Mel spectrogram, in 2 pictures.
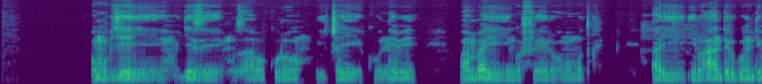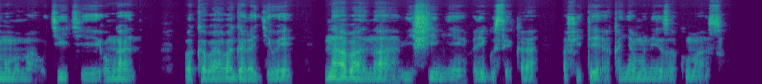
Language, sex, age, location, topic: Kinyarwanda, male, 18-24, Kigali, health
